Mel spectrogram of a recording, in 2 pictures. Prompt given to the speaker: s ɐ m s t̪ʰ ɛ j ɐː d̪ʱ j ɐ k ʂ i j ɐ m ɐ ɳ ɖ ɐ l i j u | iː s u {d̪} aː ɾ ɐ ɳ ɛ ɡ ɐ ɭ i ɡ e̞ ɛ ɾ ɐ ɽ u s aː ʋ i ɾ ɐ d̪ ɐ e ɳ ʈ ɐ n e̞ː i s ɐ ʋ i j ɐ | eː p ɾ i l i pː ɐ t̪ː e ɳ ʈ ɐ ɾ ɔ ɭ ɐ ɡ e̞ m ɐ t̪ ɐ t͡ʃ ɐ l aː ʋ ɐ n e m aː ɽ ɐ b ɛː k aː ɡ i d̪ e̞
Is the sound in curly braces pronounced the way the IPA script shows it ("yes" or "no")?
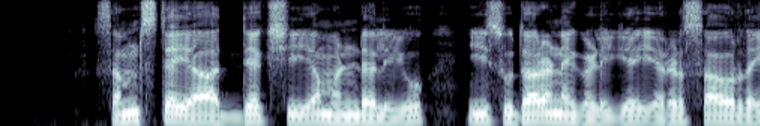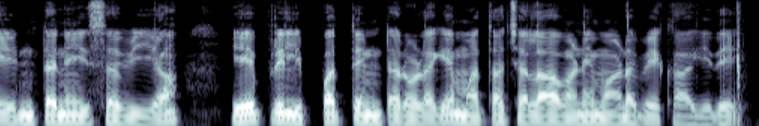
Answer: yes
